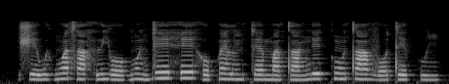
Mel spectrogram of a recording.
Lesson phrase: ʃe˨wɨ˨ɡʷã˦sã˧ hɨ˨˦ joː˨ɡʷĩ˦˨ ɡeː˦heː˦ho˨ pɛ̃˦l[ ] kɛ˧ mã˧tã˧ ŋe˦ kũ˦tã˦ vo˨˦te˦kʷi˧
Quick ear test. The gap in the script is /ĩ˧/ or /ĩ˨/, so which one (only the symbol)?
ĩ˧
